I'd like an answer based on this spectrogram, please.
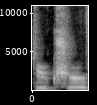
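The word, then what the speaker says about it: Duchscherer: last name you're gonna wonder how it is pronounced Duke sure but look it up before the video to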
